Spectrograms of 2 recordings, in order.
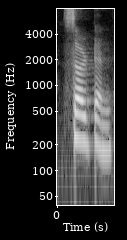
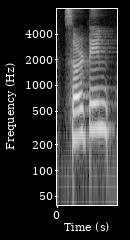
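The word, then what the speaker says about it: certain: सर्टन, इसको आप सर्टन पढ़ेंगे। AI का यहाँ पर उच्चारण अ के रूप में हो रहा है, यानी कि AI को हम अ प्रोनाउंस कर रहे हैं। सर्टेन प्रोनाउंस करते हैं, इसको पढ़ते हैं, बट करेक्ट है सर्टन।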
